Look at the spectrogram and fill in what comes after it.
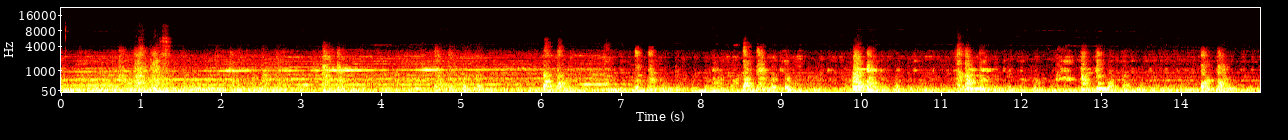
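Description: Enoshima Electric Railway (Enoden) train running, heard from on board: a steady low rumble broken by irregular clunks of the wheels over rail joints, about nine in all.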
